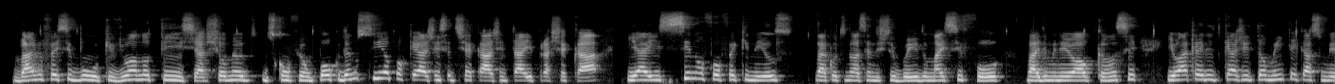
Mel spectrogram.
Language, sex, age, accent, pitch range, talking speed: Portuguese, male, 20-39, Brazilian, 180-205 Hz, 220 wpm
